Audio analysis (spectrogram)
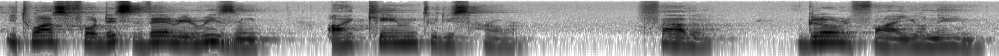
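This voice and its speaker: Slow French-accented preacher in a hall. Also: male voice, fairly high pitch, a bit bright. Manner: slow, deliberate preaching with emphatic pauses. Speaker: pastor. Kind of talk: sermon.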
